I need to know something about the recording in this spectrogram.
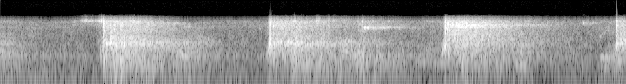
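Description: Badminton racket smashing shuttlecocks three times, about every second and a half. Each hit is a sharp crack that rings on in the echo of a large hall.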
